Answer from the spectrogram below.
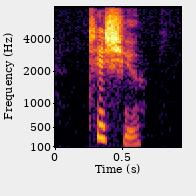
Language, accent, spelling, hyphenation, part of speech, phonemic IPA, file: English, General American, tissue, tis‧sue, noun / verb, /ˈtɪʃ.(j)u/, En-us-tissue.ogg
- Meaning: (noun) 1. Thin, woven, gauzelike fabric 2. A fine transparent silk material, used for veils, etc.; specifically, cloth interwoven with gold or silver threads, or embossed with figures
